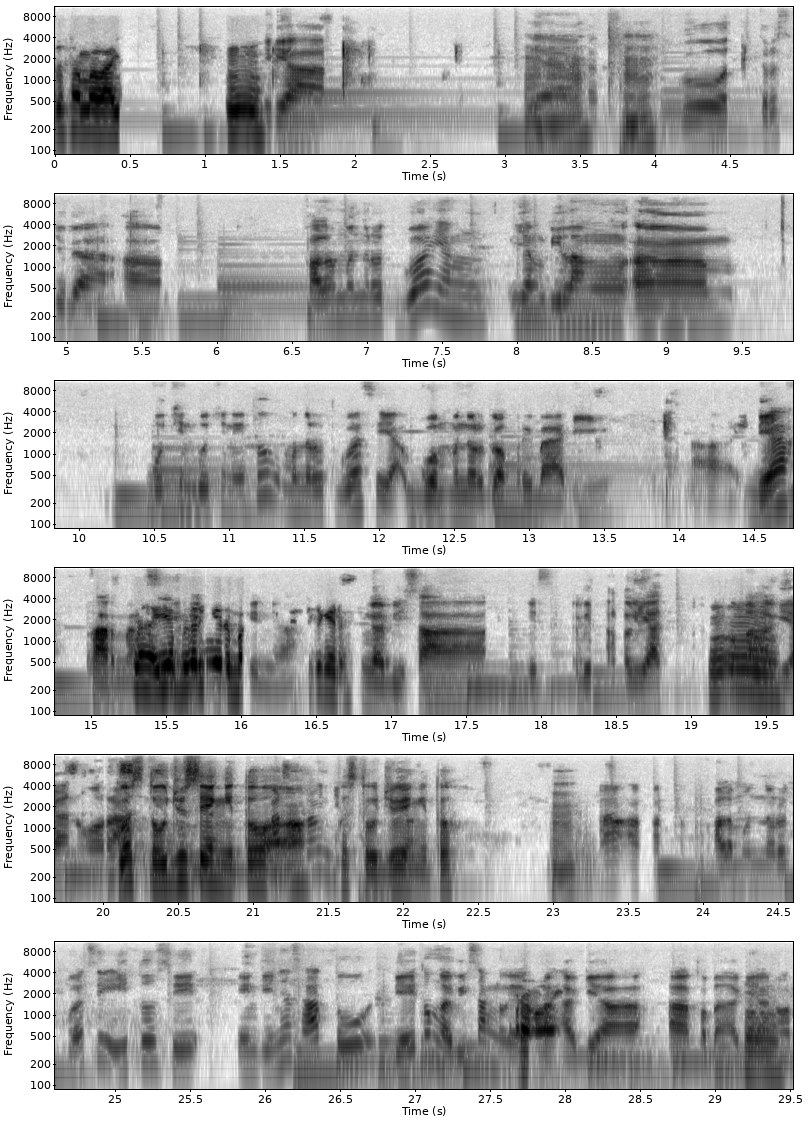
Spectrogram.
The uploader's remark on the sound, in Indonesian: Sorry kali audionya kurang Clean karna kita buat dirumah masih masing selama masa Pandemic ini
